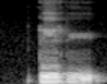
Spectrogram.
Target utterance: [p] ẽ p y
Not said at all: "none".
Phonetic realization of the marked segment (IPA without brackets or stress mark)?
p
